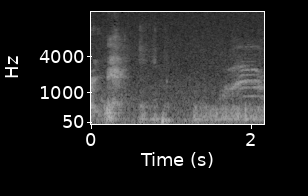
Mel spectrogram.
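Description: A house cat meowing, with one drawn-out meow that rises and falls in pitch near the end.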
